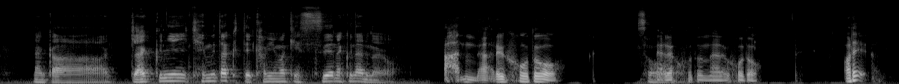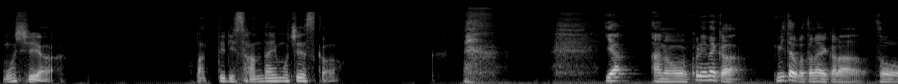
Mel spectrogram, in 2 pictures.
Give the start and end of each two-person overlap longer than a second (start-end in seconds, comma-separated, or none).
none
